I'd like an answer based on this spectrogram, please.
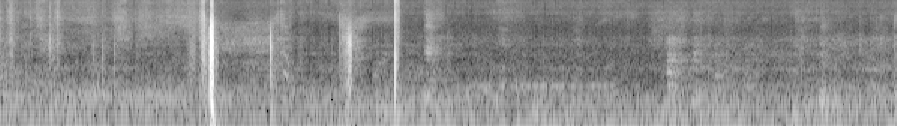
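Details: A quiet indoor room with low hum and a few sharp clicks and knocks, with no animal voice.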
